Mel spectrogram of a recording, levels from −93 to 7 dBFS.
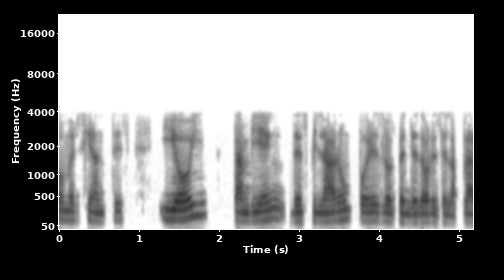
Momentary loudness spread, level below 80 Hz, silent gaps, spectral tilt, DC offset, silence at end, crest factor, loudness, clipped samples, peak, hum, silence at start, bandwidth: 11 LU; -64 dBFS; none; -5.5 dB/octave; under 0.1%; 0 s; 18 dB; -21 LUFS; under 0.1%; -4 dBFS; none; 0 s; 4.1 kHz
